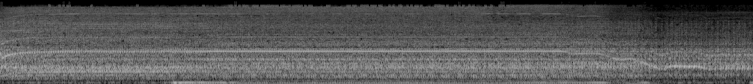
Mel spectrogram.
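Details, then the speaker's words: 2008 Makita HM0860C chipping hammer after teardown; new bearings quietened the motor and tightening removed internal rattle. Smooth, steady high whine holding one pitch, winding down cleanly without rattle or grinding. "so then bearings made a massive difference quietened down the motor quite a bit and just tightened everything up again so it's not as loose and rattly inside"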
